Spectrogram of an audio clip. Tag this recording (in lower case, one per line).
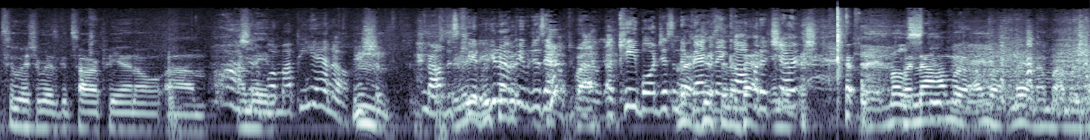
speech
